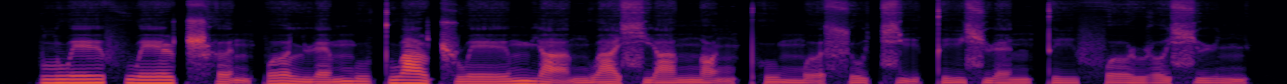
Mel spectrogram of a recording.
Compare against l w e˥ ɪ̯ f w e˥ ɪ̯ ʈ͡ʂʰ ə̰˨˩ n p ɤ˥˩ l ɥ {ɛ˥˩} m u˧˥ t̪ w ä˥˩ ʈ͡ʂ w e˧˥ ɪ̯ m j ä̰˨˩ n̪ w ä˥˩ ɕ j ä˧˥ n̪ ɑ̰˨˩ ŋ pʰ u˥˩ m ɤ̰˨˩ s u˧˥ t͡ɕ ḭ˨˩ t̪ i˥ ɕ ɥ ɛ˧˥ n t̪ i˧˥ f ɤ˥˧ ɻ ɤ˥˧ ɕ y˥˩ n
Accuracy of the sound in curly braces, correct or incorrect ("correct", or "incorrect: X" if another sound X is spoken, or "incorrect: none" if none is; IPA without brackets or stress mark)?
incorrect: ɛ˧˥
